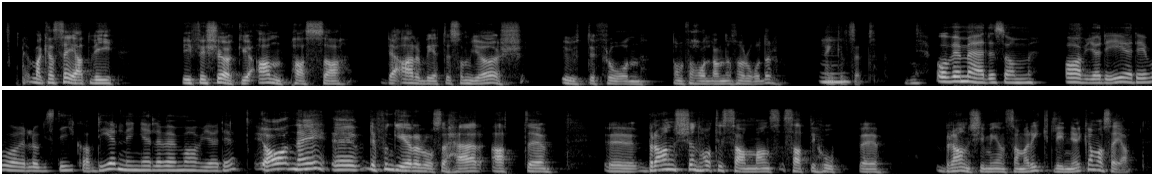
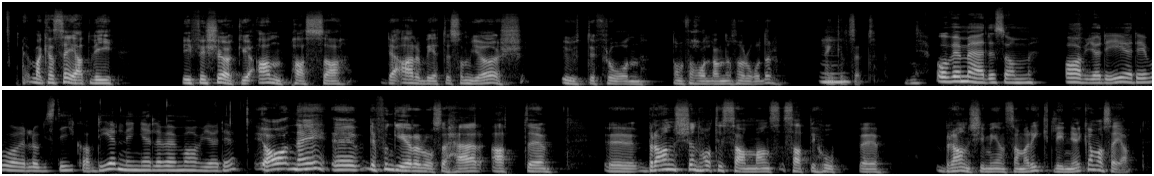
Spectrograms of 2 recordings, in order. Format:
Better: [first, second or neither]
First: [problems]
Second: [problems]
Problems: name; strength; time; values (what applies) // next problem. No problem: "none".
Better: second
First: garbled, watery; slightly; nothing above 8 kHz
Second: none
